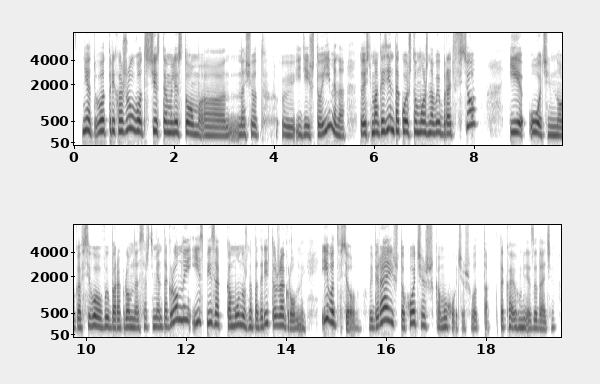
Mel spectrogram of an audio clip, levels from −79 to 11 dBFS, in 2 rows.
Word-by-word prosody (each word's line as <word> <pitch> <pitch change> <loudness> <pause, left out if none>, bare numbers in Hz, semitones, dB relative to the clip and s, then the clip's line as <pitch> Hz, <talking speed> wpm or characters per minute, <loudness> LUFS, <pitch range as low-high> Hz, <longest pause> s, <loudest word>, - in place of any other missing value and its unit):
Нет, 270 -5 +3
вот 260 +4 +4
прихожу 270 +4 +2
вот 260 -2 +5
с - - -6
чистым 250 -2 +2
листом, 230 -4 +3
а, 180 -1 -4
насчёт, 195 +2 -6 0.3
э, 185 -3 -3
идей, 195 0 -4
что 200 +2 -3
именно. 220 - +1 0.2
То 220 - 0
есть 220 0 +2
магазин 260 +5 +4
такой, 260 -1 +5
что 250 +1 -1
можно 240 -2 +2
выбрать 220 -2 +1
всё 405 +3 -1 0.7
и 250 - +5
очень 195 - +2
много 185 -1 -1
всего: 210 0 +1
выбор 180 -2 -1
огромный, 180 0 -2
ассортимент 195 +1 -7
огромный 335 - +1
и 285 0 -2
список, 265 -4 -2
кому 205 +3 0
нужно 205 -5 -1
подарить, 195 +9 -3
тоже 220 0 0
огромный. 165 -4 -5 0.3
И 360 +1 +3
вот 275 -6 +4
всё. 140 - -4 0.3
Выбирай, 280 - +3
что 175 -7 -4
хочешь, 240 -3 0
кому 185 +3 -4
хочешь. 175 - -12
Вот - - -9
так. - - -12 0.2
Такая 180 -1 -4
у - - -7
меня 180 -1 -4
задача. 160 0 -7
215 Hz, 155 wpm, -23 LUFS, 185-260 Hz, 0.7 s, вот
